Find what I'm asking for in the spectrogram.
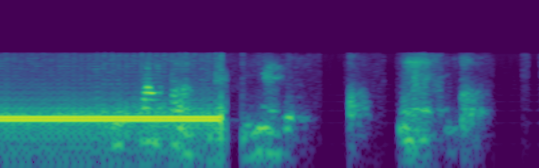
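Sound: telephone ringing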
